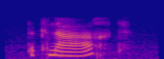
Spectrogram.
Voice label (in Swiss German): "knacht", Bas Rhin; vin; valet ouvrier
